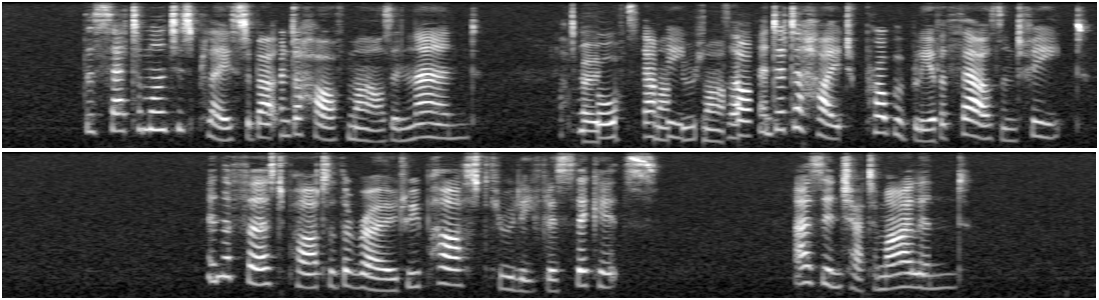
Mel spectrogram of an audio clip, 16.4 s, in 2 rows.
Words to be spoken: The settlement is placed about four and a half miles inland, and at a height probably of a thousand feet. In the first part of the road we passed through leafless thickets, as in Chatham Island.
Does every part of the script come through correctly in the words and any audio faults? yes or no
no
